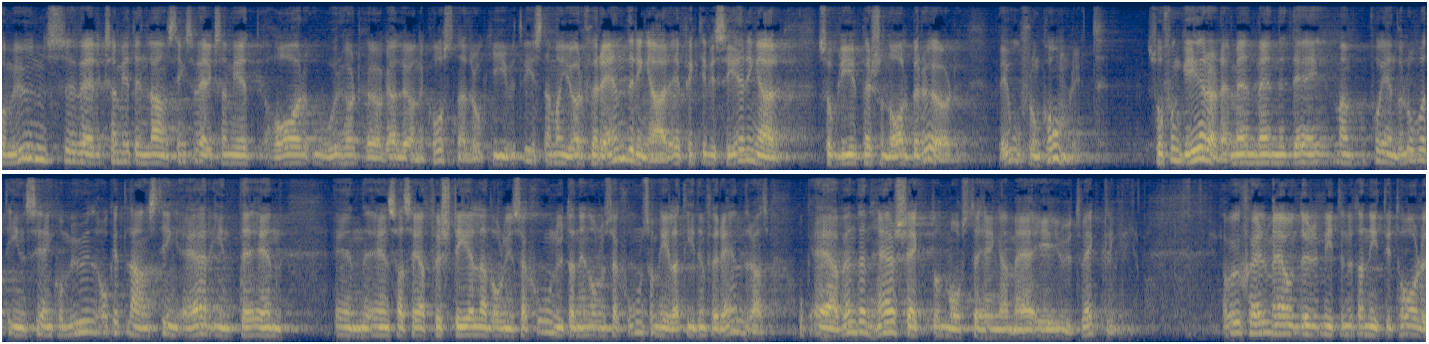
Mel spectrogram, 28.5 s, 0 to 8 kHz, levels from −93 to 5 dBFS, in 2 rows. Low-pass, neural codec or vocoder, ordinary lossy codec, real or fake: 7.2 kHz; vocoder, 24 kHz, 100 mel bands, Vocos; none; fake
